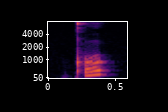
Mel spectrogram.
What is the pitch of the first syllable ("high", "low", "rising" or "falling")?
rising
